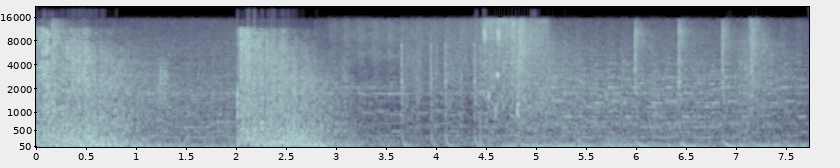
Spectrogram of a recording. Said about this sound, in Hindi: गोलियों के साथ रॉकेट दागे गए।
